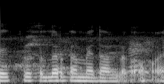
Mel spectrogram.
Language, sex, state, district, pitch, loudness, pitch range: Hindi, male, Uttar Pradesh, Shamli, 170 Hz, -15 LUFS, 165-175 Hz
